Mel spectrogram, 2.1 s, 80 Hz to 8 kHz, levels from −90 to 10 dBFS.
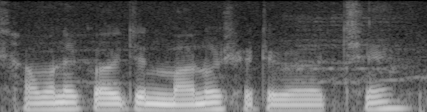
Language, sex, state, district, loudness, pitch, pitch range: Bengali, male, West Bengal, Cooch Behar, -14 LUFS, 125 Hz, 115-135 Hz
